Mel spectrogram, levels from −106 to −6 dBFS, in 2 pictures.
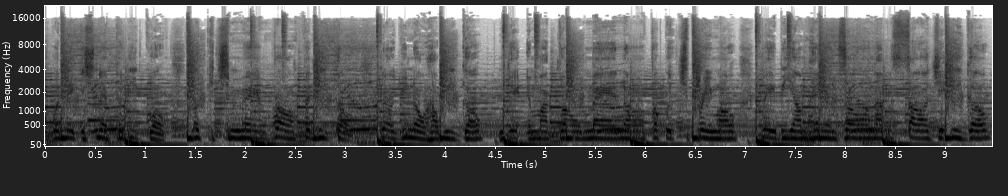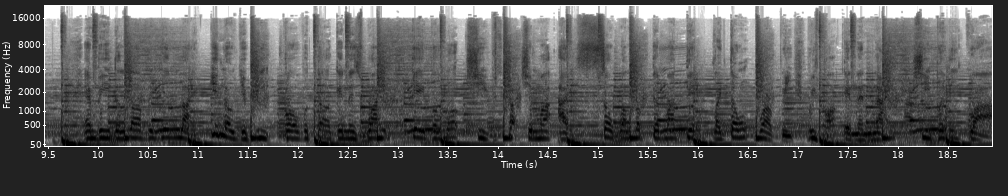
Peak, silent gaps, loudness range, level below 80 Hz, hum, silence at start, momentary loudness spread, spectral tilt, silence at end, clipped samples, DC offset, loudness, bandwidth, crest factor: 0 dBFS; none; 1 LU; -16 dBFS; none; 0 s; 3 LU; -5 dB/octave; 0 s; 0.4%; under 0.1%; -8 LUFS; 19 kHz; 8 dB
